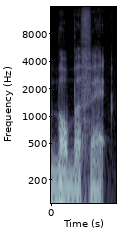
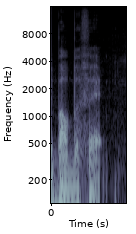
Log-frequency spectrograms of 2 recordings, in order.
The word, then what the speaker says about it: Boba Fett: i say i say boba fett because that's just how i've always pronounced it and it's how harrison ford pronounced it in return of the jedi so i say boba fett none of this bob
